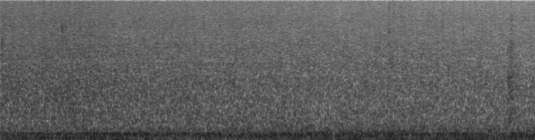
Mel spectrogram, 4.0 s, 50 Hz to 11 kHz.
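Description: Land Rover engine running with a steady low hum, over a steady rush and splash of water as the 4x4s wade through the flooded trail.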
